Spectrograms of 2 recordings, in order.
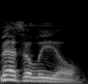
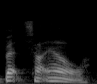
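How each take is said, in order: First: It uses the familiar anglicized pronunciation. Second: It uses a Hebrew-style pronunciation. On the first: This is the customary way people say it. The speaker calls it wrong. "we would usually say" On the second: This is the more accurate original form. The speaker calls it right. "Better pronunciation is Betzael"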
